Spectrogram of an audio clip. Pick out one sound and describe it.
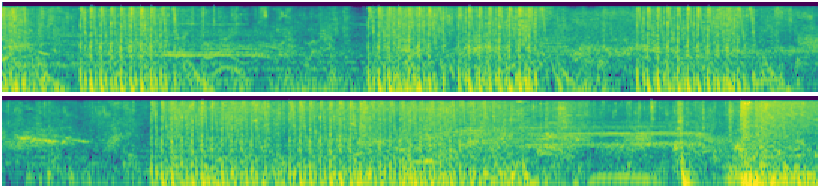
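Zombies growl and moan.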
